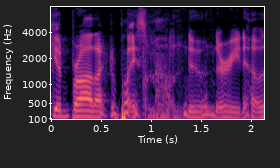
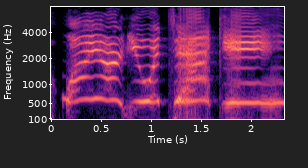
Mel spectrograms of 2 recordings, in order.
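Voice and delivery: put-on shrieking child voice, much higher and louder; 9 dB louder than usual. Retelling a 12-year-old shouting in game voice chat, shrieking child voice. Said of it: "12-year-old child shrieking".

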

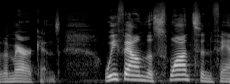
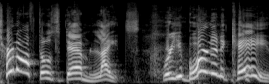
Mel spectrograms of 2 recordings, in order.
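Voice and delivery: very loud, shrill, swooping scolding yell, slightly Irish; 9 semitones higher, 10 dB louder than usual. Retelling staff reports of her evenings turning off lights, yelling as the Queen, a little Irish. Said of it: "Sounds a little Irish".

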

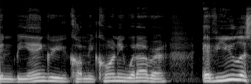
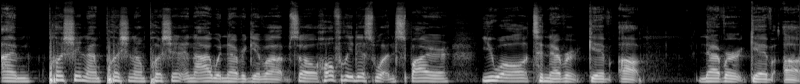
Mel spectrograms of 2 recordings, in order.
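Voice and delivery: plain

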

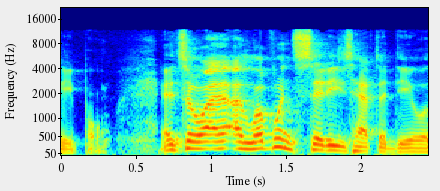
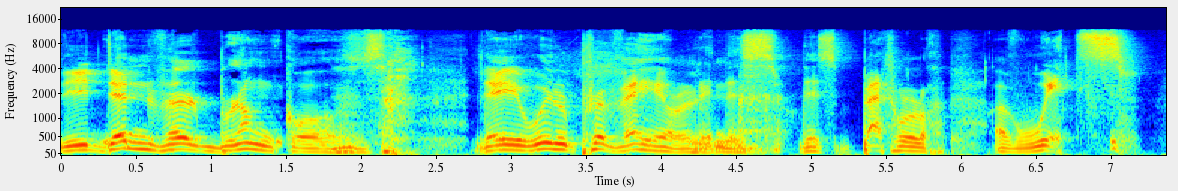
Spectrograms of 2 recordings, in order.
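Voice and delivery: put-on old, mystical fortune teller voice.

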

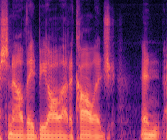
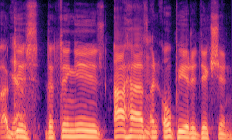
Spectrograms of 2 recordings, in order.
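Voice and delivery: put-on slurring voice, higher and louder; 7 semitones higher, 4 dB louder than usual. Imitating an actor from Euphoria who talks like this: imitating Angus Cloud. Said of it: "The guy who talks like this".

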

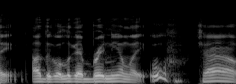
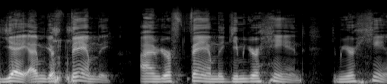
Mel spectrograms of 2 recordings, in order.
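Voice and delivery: put-on acted, patronizing, coaxing lady voice, as to a child; 4 dB louder than usual. Retelling how a lady tried to calm someone: imitating talking like to a kid. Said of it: "she talking to him like a kid".

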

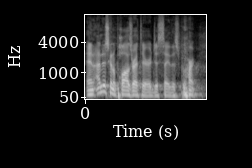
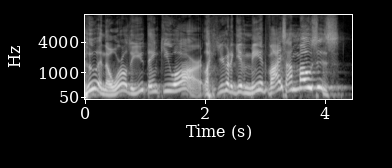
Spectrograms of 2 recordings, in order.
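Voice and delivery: proud, affronted, indignant, high and slow; 11 semitones higher, 5 dB louder than usual. Acting out a proud reply to advice: Moses' prideful attitude. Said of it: "the attitude could be".

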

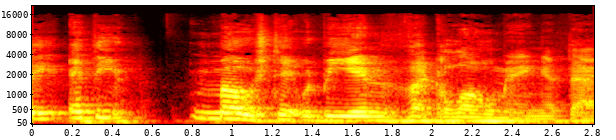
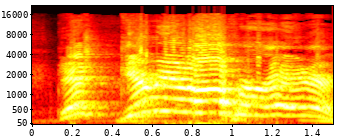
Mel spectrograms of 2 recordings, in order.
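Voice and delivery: put-on very high, shrill, very loud old-man yelling; 14 dB louder than usual. Mocking a caller stuck on a computerized phone line, imitating an old man yelling. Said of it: "an old man yelling at the computerized voice".

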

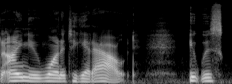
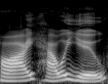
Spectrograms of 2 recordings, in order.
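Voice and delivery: put-on Brooklyn accent; 2 semitones higher than usual. Showing how she talks on the phone with a cousin: imitating her own Brooklyn accent. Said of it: "Suddenly you're talking like this".

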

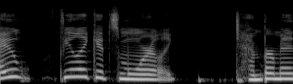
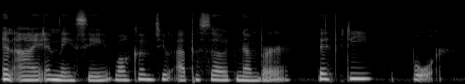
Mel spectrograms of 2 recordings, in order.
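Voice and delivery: steady, serious, lower and quieter; 5 semitones lower, 6 dB quieter than usual. Opening the podcast episode, the co-host introduces herself in her NPR voice. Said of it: "using her NPR voice".

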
